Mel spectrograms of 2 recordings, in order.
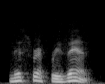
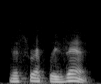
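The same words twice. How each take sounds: The two takes are said the same way.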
